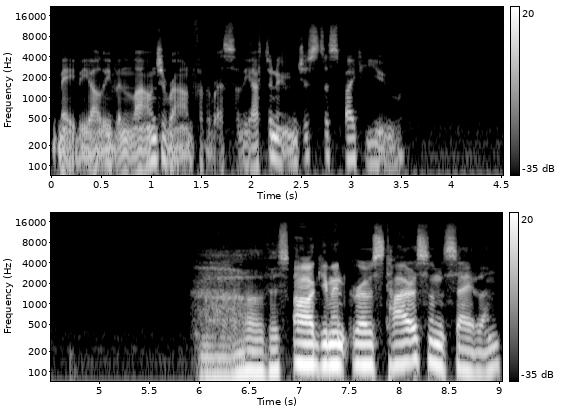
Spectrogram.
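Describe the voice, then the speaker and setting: Man playing a haughty, creaky-voiced fantasy prince. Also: fairly low pitch, measured pace, long pauses. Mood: petulant, indignant. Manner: pompous, theatrical, elaborately worded and condescending. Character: arrogant, vain, petulant fantasy prince, haughty and witty. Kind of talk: scripted ASMR roleplay audio drama.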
